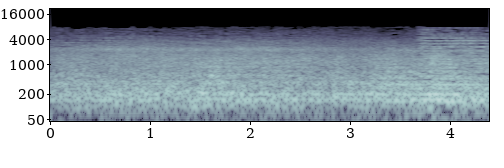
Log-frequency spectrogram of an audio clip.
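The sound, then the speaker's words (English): A steady, dense roar of massed German aircraft engines during an aerial attack on the defences of London fills the whole stretch, a broad droning wash that holds at a constant loudness and swells slightly near the end, with no voices. “Germany's morning hate in this war takes the form of massed aerial attacks on the defences of London. So this is now a familiar sight and a familiar sound.”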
